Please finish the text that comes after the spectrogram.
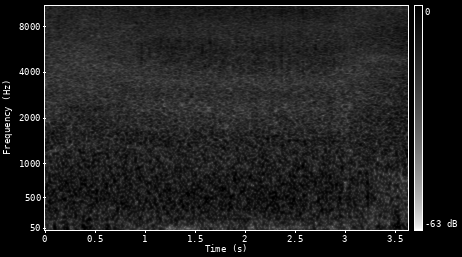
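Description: Waterfall water roars in a dense, steady wash of white noise, spray and mist crashing onto rocks nearby, on the Manaslu Circuit in Nepal.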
